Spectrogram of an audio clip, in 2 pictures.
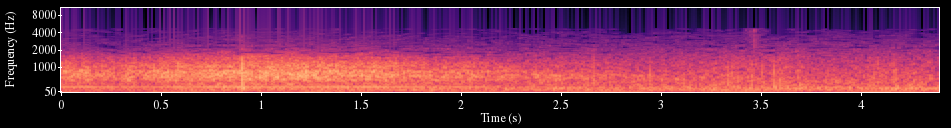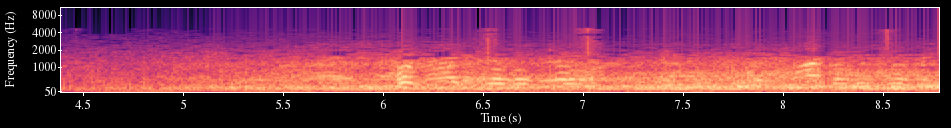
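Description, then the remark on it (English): A small motor launch's engine drones steadily over the rush and slap of rough, angry water during a crossing as the wind grows stronger, the churning noise swelling louder in the second half and continuing throughout. “On the sound of it, that engine needs attention.”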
